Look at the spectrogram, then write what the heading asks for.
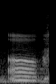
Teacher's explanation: मध्य स्वर होते हैं जब भी हम बोलते हैं अ तो हमारे जीभ का बीच का भाग लगता है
